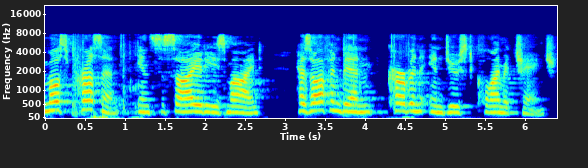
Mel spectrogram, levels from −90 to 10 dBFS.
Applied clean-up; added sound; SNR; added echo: classical method Wiener filter.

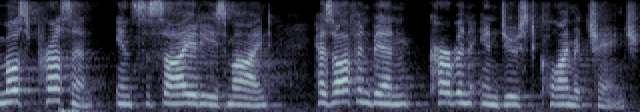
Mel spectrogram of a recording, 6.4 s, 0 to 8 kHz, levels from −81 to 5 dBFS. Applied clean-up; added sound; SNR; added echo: none; none; none; none.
